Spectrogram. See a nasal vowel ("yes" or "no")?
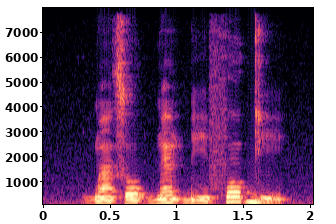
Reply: yes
